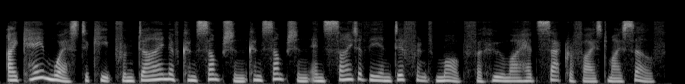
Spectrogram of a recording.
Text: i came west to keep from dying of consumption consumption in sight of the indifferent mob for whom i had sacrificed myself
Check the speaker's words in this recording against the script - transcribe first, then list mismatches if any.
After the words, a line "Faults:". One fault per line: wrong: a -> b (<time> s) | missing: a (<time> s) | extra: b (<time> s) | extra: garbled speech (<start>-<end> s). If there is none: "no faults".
i came west to keep from dying of consumption consumption in sight of the indifferent mob for whom i had sacrificed myself
Faults:
no faults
